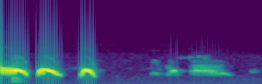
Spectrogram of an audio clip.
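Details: Spotted dove lure bird calling wild doves: three loud arched coos in quick succession, then quieter low coos and a soft falling phrase from another dove.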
